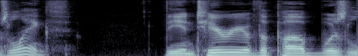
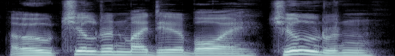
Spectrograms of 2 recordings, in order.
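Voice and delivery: put-on "children" stressed loud and drawn out; condescending correction, hitting "children"; emphatic correction; 2 semitones higher, 5 dB louder than usual. Mycroft corrects Sherlock grandly.

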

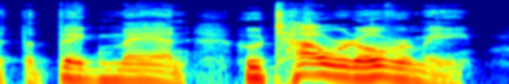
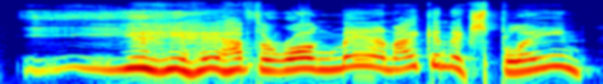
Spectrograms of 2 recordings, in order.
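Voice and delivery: much higher frantic plea; desperate pleading; 11 semitones higher than usual. A narrator's reading. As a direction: plead for your life. Begging the gunman.

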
